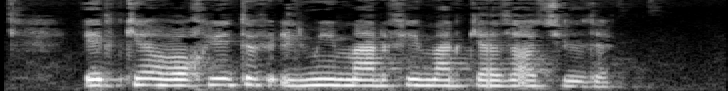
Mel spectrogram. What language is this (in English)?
Uzbek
